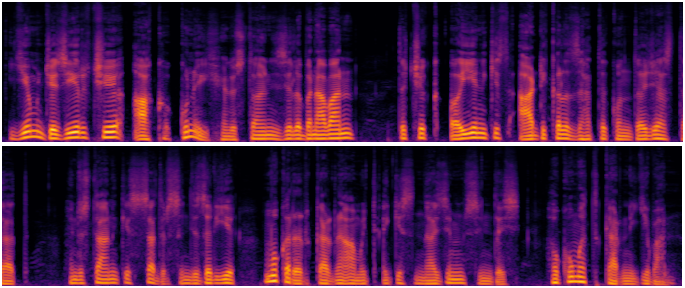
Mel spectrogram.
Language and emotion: Kashmiri, neutral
